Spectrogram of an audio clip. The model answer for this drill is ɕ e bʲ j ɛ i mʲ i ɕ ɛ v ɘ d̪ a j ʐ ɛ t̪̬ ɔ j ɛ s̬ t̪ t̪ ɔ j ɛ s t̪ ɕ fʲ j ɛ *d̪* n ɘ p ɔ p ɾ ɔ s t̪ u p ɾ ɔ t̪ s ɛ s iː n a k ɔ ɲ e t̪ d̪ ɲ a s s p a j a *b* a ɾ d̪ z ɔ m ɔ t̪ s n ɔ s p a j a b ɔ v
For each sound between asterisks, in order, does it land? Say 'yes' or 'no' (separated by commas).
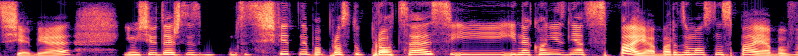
no, yes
